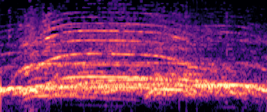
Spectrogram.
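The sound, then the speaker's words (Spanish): An audience group of people identifying as the 'yellow' personality type shouts and cheers together in one sustained, loud collective yell, voices blending into a bright, rising and falling roar that lasts a couple of seconds without pause. “¿Y cómo gritan los amarillos?”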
